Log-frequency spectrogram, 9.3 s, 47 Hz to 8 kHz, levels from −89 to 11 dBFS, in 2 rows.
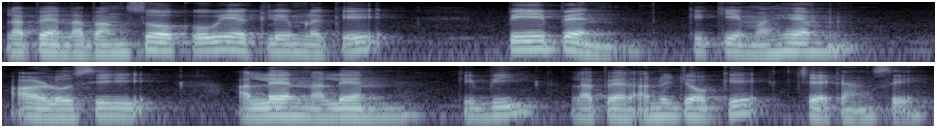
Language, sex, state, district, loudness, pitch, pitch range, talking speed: Karbi, male, Assam, Karbi Anglong, -20 LUFS, 115 Hz, 105-120 Hz, 120 wpm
